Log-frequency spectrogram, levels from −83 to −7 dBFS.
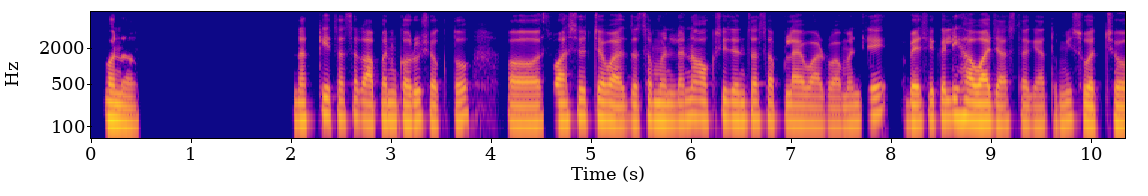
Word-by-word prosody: हो 125 - +7
ना. 105 -3 +2 1.6
नक्कीच 125 +4 -1
असं 130 +1 -3
आपण 125 +1 +1
करू 120 +1 +3
शकतो 125 +1 -2 0.4
अ, 115 - +1 0.3
श्वासोच्छवास 125 -2 +1
जसं 120 +2 -2
म्हटलं 120 0 +1
ना, 140 - +1
ऑक्सिजनचा 130 -1 0
सप्लाय 115 -3 -1
वाढवा 105 -1 -3
म्हणजे 115 +9 -2 0.2
बेसिकली 125 +4 +1
हवा 125 -3 +6
जास्त 115 +2 -4
घ्या 105 -1 -3
तुम्ही 115 +2 -3
स्वच्छ, 115 -5 0
120 Hz, 130 wpm, -25 LUFS, 115-130 Hz, 1.6 s, हो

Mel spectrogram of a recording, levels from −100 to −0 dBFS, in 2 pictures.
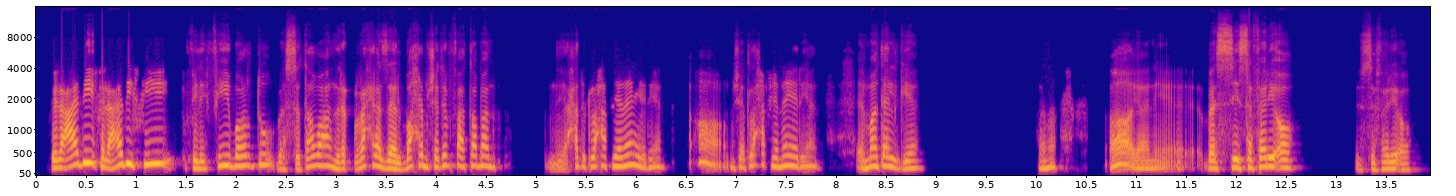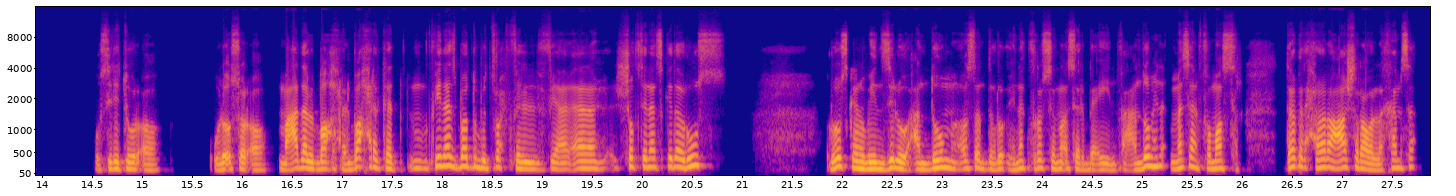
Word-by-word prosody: في 170 - +3
العادي 245 +11 +5
في 195 - -1
العادي 230 +9 +5
في 255 +4 +3
في 165 - 0
ال 150 -1 +1
في 210 +8 +1
برضه، 215 +3 -1
بس 140 -1 -4
طبعًا 215 +7 0
ر 145 0 -2
رحلة 205 +2 +1
زي 160 -4 +4
البحر 190 +11 +1
مش 190 -1 -1
هتنفع 215 +1 -1
طبعًا 210 -2 -1 0.5
إن - - -8
حد 200 - -4
يطلعها 195 +1 -2
في 200 - -1
يناير 200 -2 +1
يعني، 185 0 -5 0.3
آه، 255 -6 -2
مش 165 - -8
هيطلعها 220 +2 -4
في 215 -3 -5
يناير 200 +1 0
يعني، 200 -1 -5 0.4
المَيّة 170 +6 +2
تلج 195 -7 0
يعني. 160 0 -2 1.2
آه، 165 +4 -1 0.5
آه - - +3
يعني 80 0 -4 0.2
بس 160 +2 0
السفاري 180 +3 +4
آه، 170 -1 +1 0.6
السفاري 140 +4 -2
آه 130 0 -6 0.8
وcity 145 0 0
tour - - +3
آه 120 0 -4 0.5
والأقصر - - 0
آه، 120 0 -3
ما 130 -2 +2
عدا 165 +3 +4
البحر، 145 -3 +1
البحر 185 +8 0
كانت 150 -4 -3
م 160 -1 -5
في 200 +7 +1
ناس 210 -1 +3
برضه 195 0 +1
بتروح 165 +2 -1
في 155 - -3
ال 140 -1 +2
في 130 +3 -6
يعني 135 0 -2
أنا 155 -1 -1
شُفت 185 +3 -2
ناس 185 -1 -1
كده 190 -1 +1
روس 210 +3 0 1.0
روس 195 +1 +3
كانوا 155 -6 +5
بينزلوا، 145 0 +5
عندهم 160 +6 +2
ال 145 -1 -4
أصلًا 155 -1 -2
در 135 0 -2
هناك 155 +5 -2
في - - -9
روسيا 160 -2 -2
-40 130 -4 -3
فعندهم 135 +11 +1
هنا 205 +1 -1
مثلًا 175 +6 -1
في 150 - -5
مصر 155 0 -1 0.5
درجة 190 +2 +2
الحرارة 175 0 +1
10 175 -4 +4
والّا 125 -3 +1
5 165 +6 -5
170 Hz, 185 wpm, -22 LUFS, 145-200 Hz, 1.2 s, العادي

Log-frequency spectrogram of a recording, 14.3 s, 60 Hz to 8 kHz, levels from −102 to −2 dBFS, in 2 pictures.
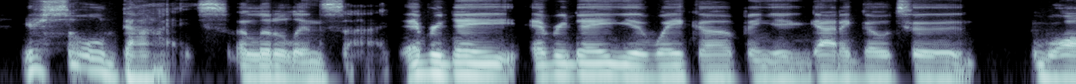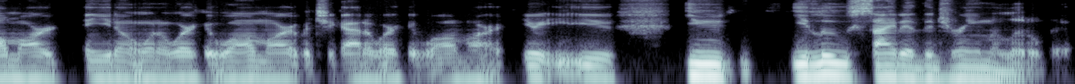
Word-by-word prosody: your 135 - -2
soul 140 - 0
dies 85 -4 -2
a 85 - -2
little 85 -2 +1
inside 70 -2 -3
every 105 +2 +4
day 100 -2 +4
every 95 +3 +1
day 100 0 +3
you 95 -3 +3
wake 90 +1 -2
up 85 0 -5
and 80 -1 -6
you 70 -1 -5
gotta 80 0 -2
go 80 +1 -5
to 75 -1 -2 0.5
Walmart 80 -3 -1 0.2
and 80 - -5
you 80 - -2
don't 75 -1 -5
wanna 75 -2 -5
work 80 0 -3
at - - -1
Walmart, 75 -1 -4
but - - -3
you - - -14
gotta 70 -1 -3
work 75 +1 -5
at - - -6
Walmart, 70 0 -9
you're 90 -2 +1
y - - -5
you 85 -3 -3 0.5
you 95 -2 +9 0.4
you 95 -1 +7
lose 100 -2 +7
sight 90 0 +3
of 80 -4 +1
the 80 - 0
dream 75 +1 -2
a - - -3
little 370 -1 -6
bit. 400 - -21
80 Hz, 190 wpm, -23 LUFS, 75-95 Hz, 0.5 s, you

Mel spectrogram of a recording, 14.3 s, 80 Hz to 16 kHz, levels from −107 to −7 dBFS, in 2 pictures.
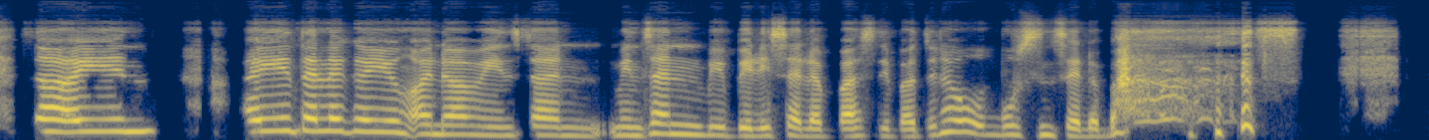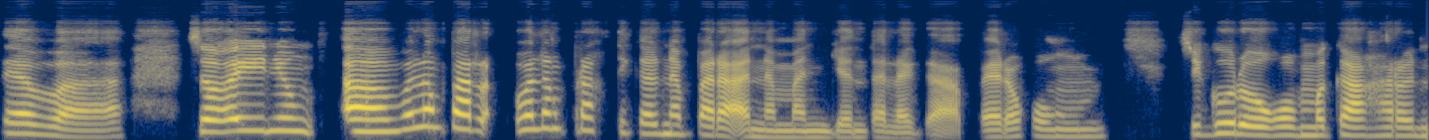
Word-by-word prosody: So 320 - +2
ayun, 310 +1 +4 0.5
ayun 320 +1 +3
talaga 320 -1 +3
yung 295 -3 +1
ano 235 -1 +1
minsan. 210 -2 -3
Minsan, 235 +3 -1
bibili 205 -2 -2
sa 215 - +3
labas, 190 +1 -1
'di 195 - -11
ba? 185 0 -5
Dun 280 +8 -4
na 295 - 0
uubusin 225 -2 -2
sa 200 -3 0
labas, 190 0 +4 1.5
'di 260 -1 +3
ba? 175 -3 -2 0.4
So, 305 - +4
ayun 325 +2 +4
yung, 325 -1 -2 0.2
ah, 310 0 +8
walang 410 +5 +1
para 375 -2 +5 0.2
walang 385 +2 0
praktikal 280 -7 -6
na 240 -1 -4
paraan 205 -6 +1
naman 165 0 -8
diyan 160 0 -9
talaga. 145 -3 -6
Pero 175 +1 -2
kung 180 -1 -12 0.4
siguro, 235 -2 0
kung 215 0 -4
magkakaroon 210 -2 -2
225 Hz, 160 wpm, -22 LUFS, 195-305 Hz, 1.5 s, ah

